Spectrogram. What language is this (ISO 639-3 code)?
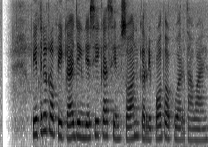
sun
